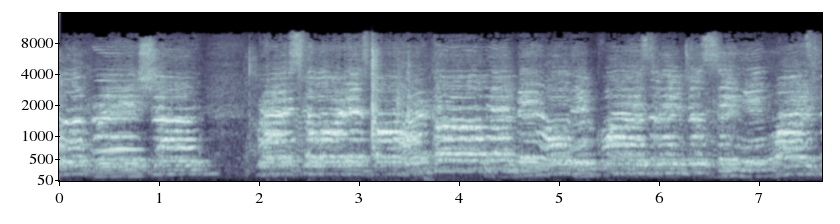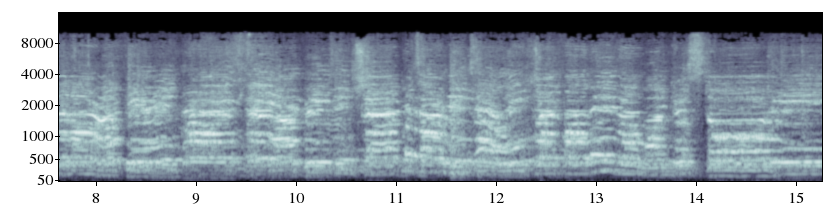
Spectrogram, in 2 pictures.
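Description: Small choir of women's voices singing an Orthodox Christmas carol a cappella, with a brief break between phrases about two seconds in.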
